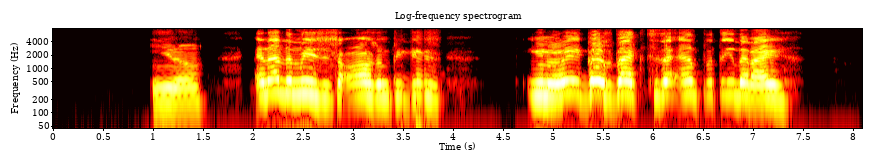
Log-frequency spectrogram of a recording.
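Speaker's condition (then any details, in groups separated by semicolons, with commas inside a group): Cerebral palsy; wheelchair bound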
